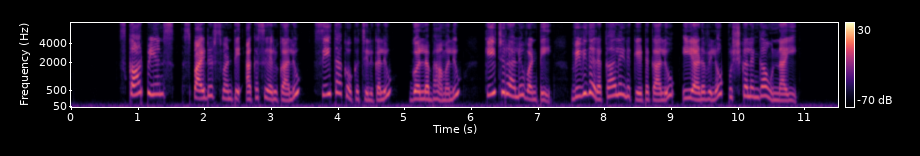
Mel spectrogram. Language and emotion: Telugu, neutral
